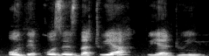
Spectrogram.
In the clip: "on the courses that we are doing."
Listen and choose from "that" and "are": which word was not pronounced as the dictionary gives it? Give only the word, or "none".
are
